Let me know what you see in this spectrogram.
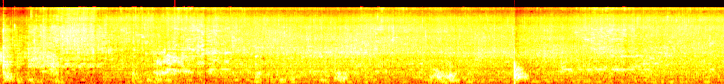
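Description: Diced potatoes sizzling steadily as they fry in a pan, stirred and turned with a spatula that scrapes against them and the pan now and then. There is a sharp knock about six and a half seconds in.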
